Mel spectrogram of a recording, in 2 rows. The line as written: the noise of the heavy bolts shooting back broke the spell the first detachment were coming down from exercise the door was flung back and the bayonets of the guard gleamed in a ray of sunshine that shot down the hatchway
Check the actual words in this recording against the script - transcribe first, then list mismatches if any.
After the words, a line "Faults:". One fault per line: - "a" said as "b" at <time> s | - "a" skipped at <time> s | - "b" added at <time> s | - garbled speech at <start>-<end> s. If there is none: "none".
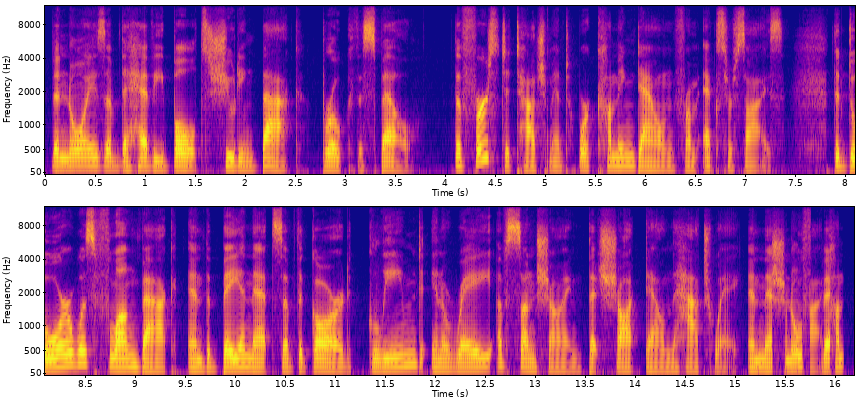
the noise of the heavy bolts shooting back broke the spell the first detachment were coming down from exercise the door was flung back and the bayonets of the guard gleamed in a ray of sunshine that shot down the hatchway [garbled]
Faults:
- garbled speech at 15.1-16.1 s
